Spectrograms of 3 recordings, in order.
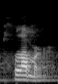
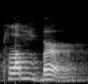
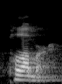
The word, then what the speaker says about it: plumber: you call him a plumber not a plum burr the bee is silent so plumber in fact in many words when you have the letter combination mv the b is silent if i had a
